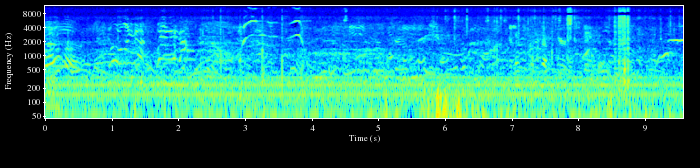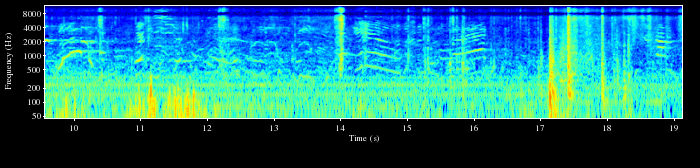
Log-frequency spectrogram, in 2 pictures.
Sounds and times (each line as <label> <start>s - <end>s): kids running, laughing, and yelling 0.0s - 19.1s
wind noise 10.8s - 12.1s
car door noises 16.8s - 18.4s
